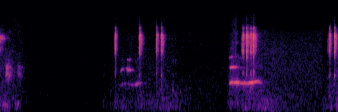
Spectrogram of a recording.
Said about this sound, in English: Is that a kitty?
